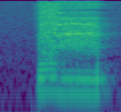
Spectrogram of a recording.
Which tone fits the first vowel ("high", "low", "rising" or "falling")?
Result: low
